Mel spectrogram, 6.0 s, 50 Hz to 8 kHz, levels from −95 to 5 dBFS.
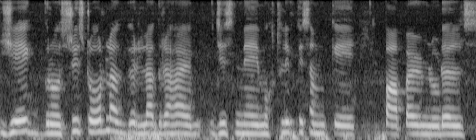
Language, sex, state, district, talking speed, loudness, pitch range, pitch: Urdu, female, Andhra Pradesh, Anantapur, 150 wpm, -20 LUFS, 185-205 Hz, 195 Hz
